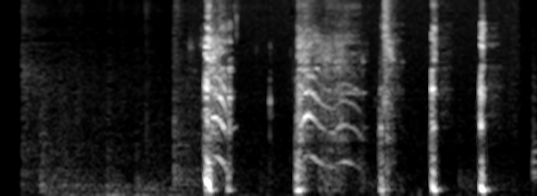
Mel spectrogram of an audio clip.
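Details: A run of about five harsh, dry coughs with a strained throat-clearing quality, from a worker breathing in a cloud of coffee-powder dust while sweeping a very dirty carpet during cleaning.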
